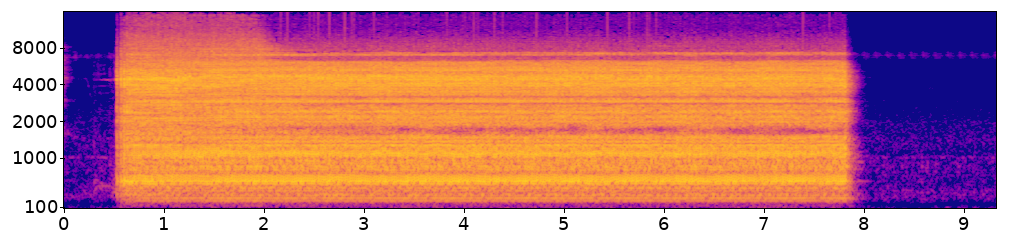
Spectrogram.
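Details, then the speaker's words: HP LaserJet M1005 MFP printer makes a loud, harsh, steady humming buzz that is especially loud when it initializes after power-on, running about seven seconds; the cause is a worn main motor. "ये भयंकर हैमिंग की आवाज़ कर रहा है और ये जब इनिशियलाइज होता है उस समय बहुत तेज़ आवाज़ करता है।"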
